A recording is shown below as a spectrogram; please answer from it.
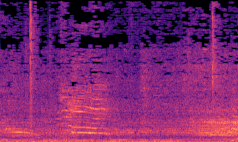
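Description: Engine sound effects of a sit-down arcade racing game as it is driven, a steady car-engine drone with some revving.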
